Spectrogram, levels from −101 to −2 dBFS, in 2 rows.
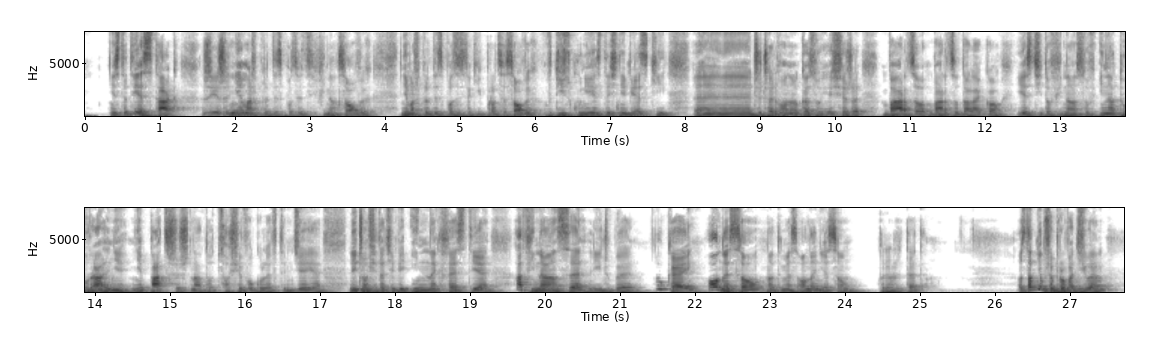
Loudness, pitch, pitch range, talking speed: -35 LUFS, 115 Hz, 105-125 Hz, 140 wpm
